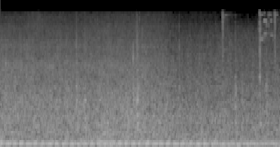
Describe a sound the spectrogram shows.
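Tyres rumble over rough ground.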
